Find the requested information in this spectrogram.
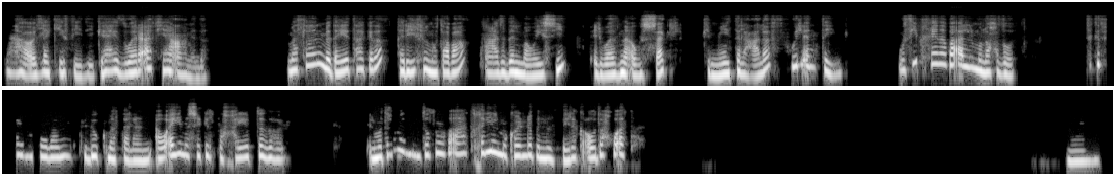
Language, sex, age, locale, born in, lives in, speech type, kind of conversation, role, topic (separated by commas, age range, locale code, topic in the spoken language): Arabic, female, 25-29, ar-EG, Egypt, Egypt, read, expert-assistant, expert, ليه فيه اختلاف كبير في نصايح إدارة مزارع المواشي بين الخبراء، وخصوصًا في موضوع استخدام الأعلاف المركبة مقابل الأعلاف الطبيعية؟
